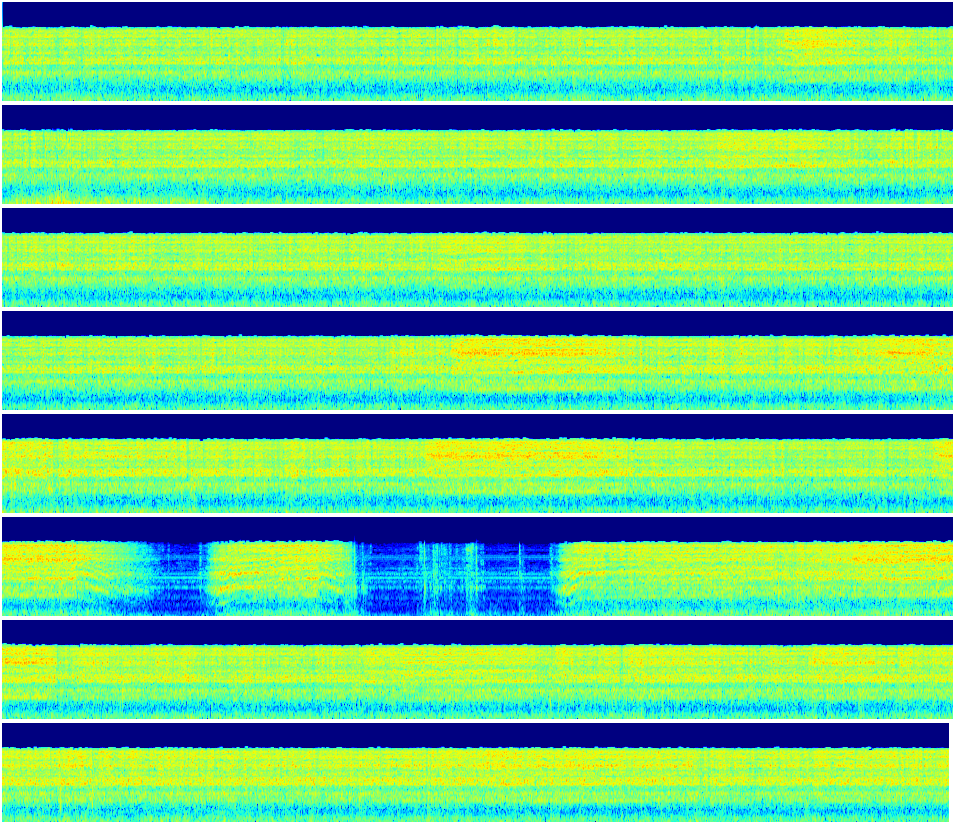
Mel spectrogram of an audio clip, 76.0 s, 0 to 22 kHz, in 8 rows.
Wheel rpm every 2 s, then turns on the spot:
230, 230, 230, 230, 230, 230, 230, 230, 230, 230, 230, 230, 230, 230, 230, 230, 230, 230, 230, 230, 230, 230, 230, 230, 90, 80, 50, 210, 220, 230, 230, 230, 230, 230, 230, 230, 230, 230.
48-52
